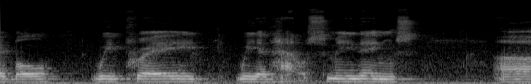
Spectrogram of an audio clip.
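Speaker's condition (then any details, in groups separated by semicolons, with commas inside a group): ALS; degenerative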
